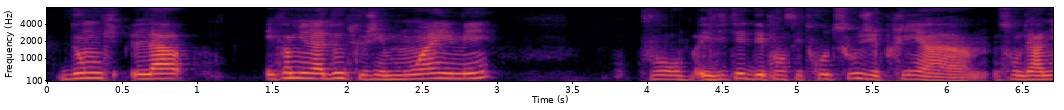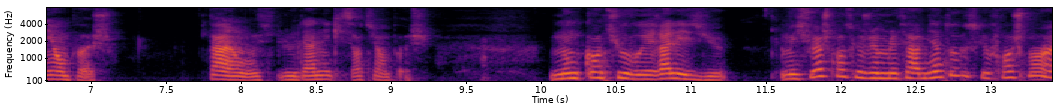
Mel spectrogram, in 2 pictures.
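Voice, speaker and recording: A young woman with a somewhat low-pitched voice talks casually and candidly. She thinks aloud as she goes, trailing off and using plenty of fillers. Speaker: book vlogger. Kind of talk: casual chat.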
